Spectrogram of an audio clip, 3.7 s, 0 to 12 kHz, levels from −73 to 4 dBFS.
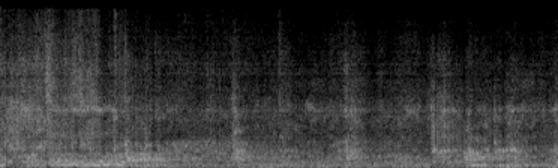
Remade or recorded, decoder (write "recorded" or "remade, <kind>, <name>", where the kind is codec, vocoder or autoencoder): remade, codec, HILCodec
